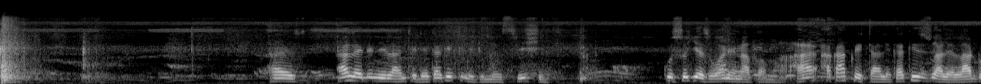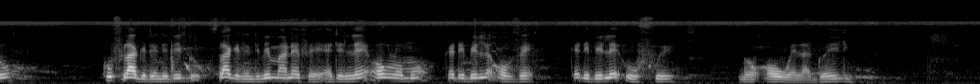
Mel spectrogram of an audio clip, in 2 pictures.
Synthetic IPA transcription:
a˨˦lɛ˨dɪ˦nɪ˨la˨n̩˦tɛ˨dɛ˨ka˦kɪ˦ke˨lɛ˨dɛ˨mɔ˨stɾe˦ʃɔ̃˨n | ku˦˨so˦d͡ʒɛ˨swa˨˦nɪ˨na˨fa˨ma̰˨˦a˨˦ka˦klɪ˨ta˨lɛ˨ka˦ki˦zu˦a˨lɛ˨la˨dʊ˦ | kʊ˦fla˦ɡɪ˨dɪ˨ɪ˨˦fla˦ɡɪ˨dɪ˨dɪ˨bɪ˦ma˨nɛ˦˨fɛ˨ɛ̰˨dɪ˨lɛ˦ʔɔ˦ɣlɔ˧mɔ˦kɛ˦dɪ˨bɪ˦lɛ̰˦ʔɔ˨vɛ˨ | kɛ˦dɪ˨bɪ˦lɛ˦ʔo˨fu˨e˨ | nɔ˨ʔɔ˨wɛ˨la̰˨dɔ˨˦i˦li˦

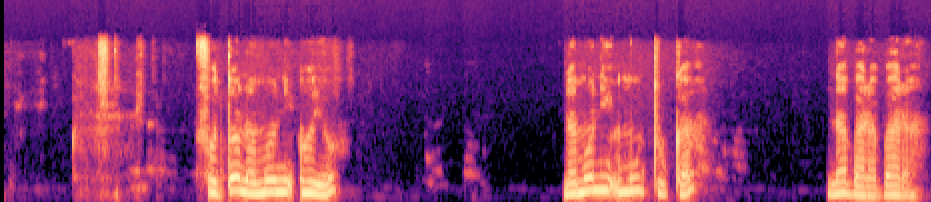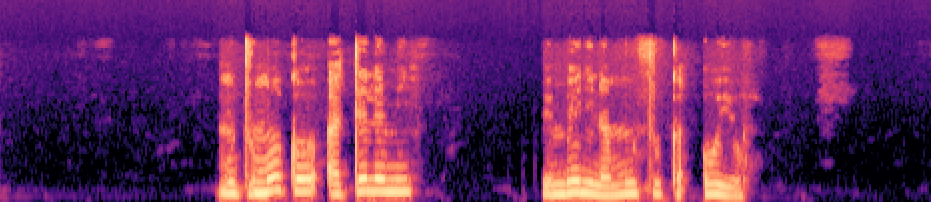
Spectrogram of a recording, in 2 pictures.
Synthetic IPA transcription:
fo˨to˦na˨mɔ˦ni˦ʔo˦jo˦ | na˨mɔ˦ni˦mu˦tu˨ka˨ | na˨ba˨ɾa˨ba˦ɾa˨ | mu˨tu˨mɔ˦kɔ˦a˨tɛ˦lɛ˦mi˦ | pɛ˨mbɛ˦ni˦na˨mu˦tu˦ka˨o˦jo˨

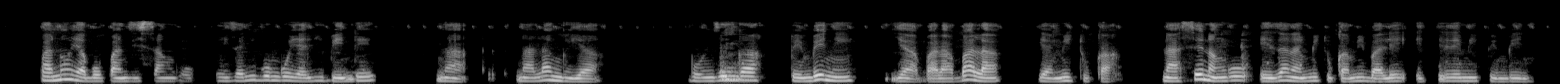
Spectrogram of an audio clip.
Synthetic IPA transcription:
pa˨no˦ja˨bo˨pa˨nzi˨sa˨ŋɡo˨ | e˨za˨li˦bo˦ŋɡo˦e˨ja˨li˦bɛ˨nde˦˨ | na˨la˦ŋɡi˨ja˨ | bo˨nze˦ŋɡa˦ | pɛ˨mbɛ˦ni˨ | ja˨ba˨la˨ba˦la˨ | ja˨mi˦tu˨ka˨ | na˨sɛ˦na˨ŋɡo˦e˨za˦na˨mi˦tu˨ka˨mi˦ba˨le˦e˨tɛ˦lɛ˦mi˦pɛ˨mbɛ˦ni˨

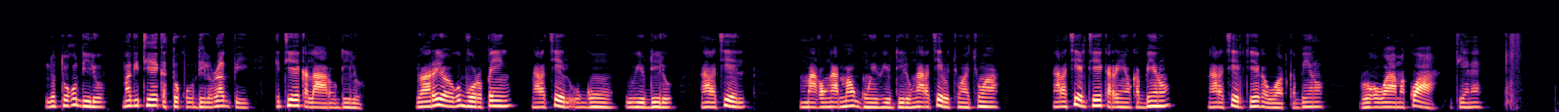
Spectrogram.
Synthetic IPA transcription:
lo˨tu˨ko˦di˨lo˨ | ma˦ɡi˦tje˦ka˨tu˨koː˨di˨lo˨ɾa˦k̚pi˨ | ɡ̥i˦tje˦ka˨la˨ɾɔ˨o˨di˨lo˨ | d͡ʒɔ˨a˨ɾɪ˦ɔ˨ɡʊ˦bo˨ɾo˨pɪ˦ŋː | a˨ta˨t͡ʃɪɛ˦˨lo˨ɡo˨ŋ˨i˨wi˨o˨di˨lo˨ | ŋa˨ta˨t͡ʃjɛ˦˨l | o˨ma˨kɔ˨ŋa˨tma˦o˨ɡo˨ŋ˨i˨wi˨o˨di˨lo˨ŋa˨ta˨t͡ʃɛ˦lo˨t͡ʃwa˦a˨t͡ʃwɔ˦a˦ | ŋa˨ta˨t͡ʃjɛ˦˨ltje˦ka˨ɾɪ˨ɲɔ˨ka˨bɪ˦no˦ | ŋa˨ta˨t͡ʃɛ˦˨ltje˦ka˨wɔ˨tka˨bɪ˦no˦ | ɾwo˨ko˨wa˦mɐ˨kwa˦i˨tjɛ˨nɛ˦

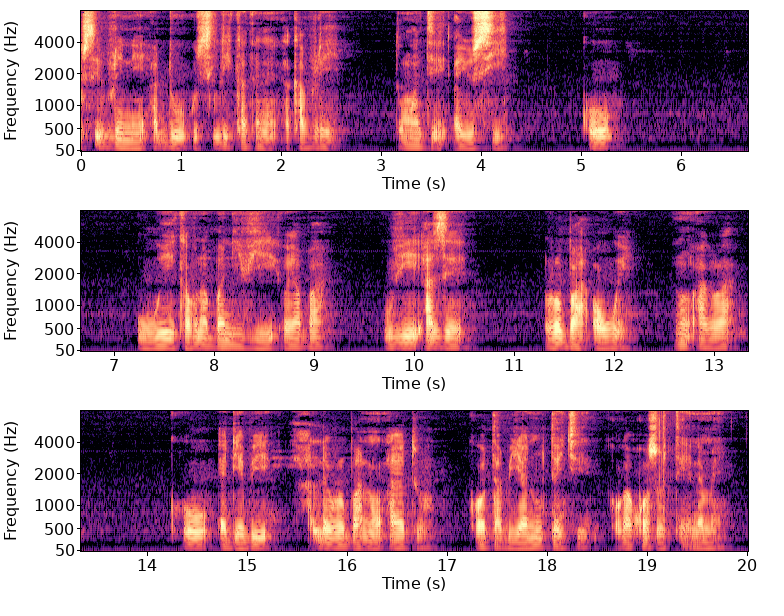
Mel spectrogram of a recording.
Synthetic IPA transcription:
sḭ˦vle˨nɪ̃˨ʔa˨dʊ˦u˦si˦li˨kʰa˨tʰa˨nɪ̰̃˨a˨kʰa˦vlɪ˨ | tɔ̰˨mã˦n˦tʰɪ̰˨a̰˨ju˦sḭ˦˨ | kʰʊ˦ | o˨we˦kʰa˨vɪ˦nã˨bã˦nĩ˨vi˨e˦ɔ˦ja˦ba˦ | o˨vi˦e˦ʔa̰˦zɛ˦ | ɾɔ˦ba̰˨ʔɔ˨wɛ˨ | nʊ̰̃˦ʔa̰˨ɣɾa˦ | kʰʊ˦ɛ˨dɪ˨ɛ˨bɪ˦ | a̰˨lɛ˦ɾɔ˦ba˨nʊ̃˦ʔa̰˨jɔ˦tʰʊ̰˨ | kʰɔ˦˨tʰa̰˨bɪ˨a˦nʊ̃˦tʰã˨t͡ʃʰɪ˦kɔ̰˨ka˦kʰɔ˦sʊ˨tʰɛ̰˨nɛ̃˦mɛ̃˨

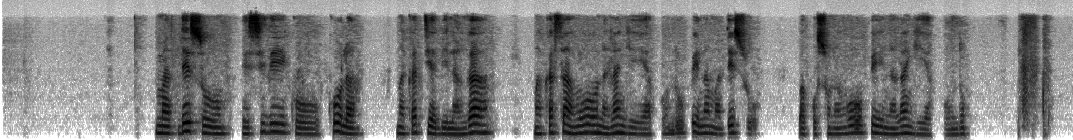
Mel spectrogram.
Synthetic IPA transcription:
ma˨de˦so˨be˨si˦li˦ko˨kʰo˦la˨ | na˨ka˦ti˨ja˨bi˨la˨ŋɡa˦ | ma˨ka˦sa˦ja˨ŋɡo˦na˨la˦ŋɡi˨ja˨po˨ndo˦pe˦na˨ma˨de˦so̰˨ | ba˨po˨so˨n˨a˨ŋɡo˦pe˦na˨la˦ŋɡi˨ja˨p̚o˨ndo˦

